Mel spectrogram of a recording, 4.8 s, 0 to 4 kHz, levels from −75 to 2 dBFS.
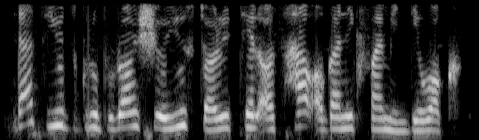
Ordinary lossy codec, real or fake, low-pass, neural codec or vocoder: none; real; 3.6 kHz; none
